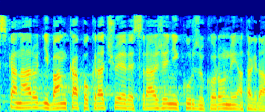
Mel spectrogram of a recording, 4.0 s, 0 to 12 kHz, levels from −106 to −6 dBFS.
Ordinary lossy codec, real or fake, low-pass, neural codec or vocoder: MP3, 32 kbps; real; 7.2 kHz; none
